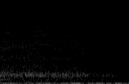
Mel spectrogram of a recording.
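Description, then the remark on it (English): A slow, steady deep breath drawn in, soft and airy, sustained for over a second with no talking, taken at the start of a guided relaxation check-in. “And we start by just taking a lovely deep breath in”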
